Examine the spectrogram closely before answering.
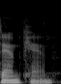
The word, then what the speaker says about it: AMCM: The anti-magic countermeasure AMCM, pronounced AMCAM, was a special barrier that protects the Synfaxi from any known magical attack that was used by the three factions.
